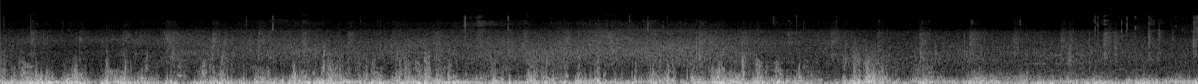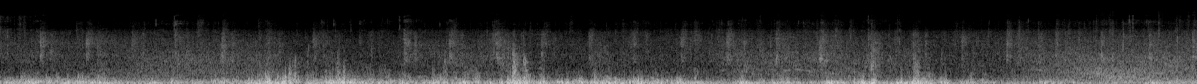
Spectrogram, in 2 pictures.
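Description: Footsteps tread steadily on a wet, slushy pavement.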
